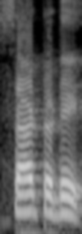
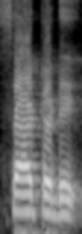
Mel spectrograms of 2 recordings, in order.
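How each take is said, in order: Both takes have the same delivery.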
